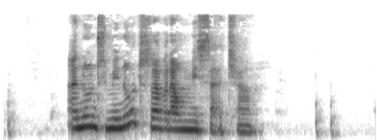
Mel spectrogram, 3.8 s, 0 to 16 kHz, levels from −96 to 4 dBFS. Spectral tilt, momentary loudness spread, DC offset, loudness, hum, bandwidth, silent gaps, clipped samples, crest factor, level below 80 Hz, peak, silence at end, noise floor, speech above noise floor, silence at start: -4 dB/octave; 12 LU; under 0.1%; -22 LUFS; none; 11.5 kHz; none; under 0.1%; 22 dB; -74 dBFS; -2 dBFS; 1.2 s; -72 dBFS; 50 dB; 0.7 s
